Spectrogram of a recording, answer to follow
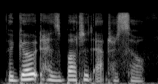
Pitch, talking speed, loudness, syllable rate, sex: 190 Hz, 225 wpm, -18 LUFS, 5.7 syllables/s, female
